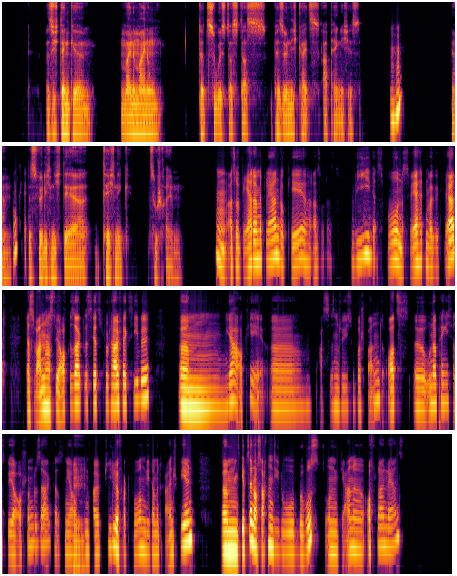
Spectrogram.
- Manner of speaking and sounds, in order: none
- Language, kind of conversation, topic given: German, podcast, Wie nutzt du Technik fürs lebenslange Lernen?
